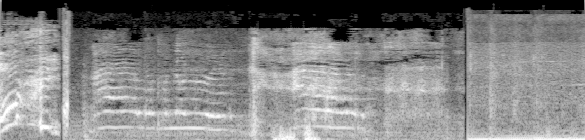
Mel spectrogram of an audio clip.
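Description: A cat meows loudly in a drawn-out, wavering cry, followed by scuffling noises and a low steady hum.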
